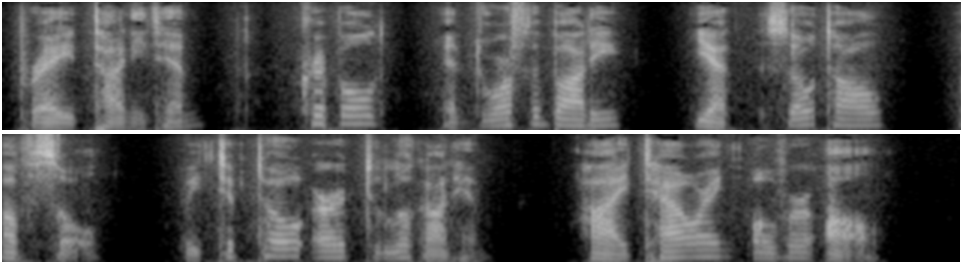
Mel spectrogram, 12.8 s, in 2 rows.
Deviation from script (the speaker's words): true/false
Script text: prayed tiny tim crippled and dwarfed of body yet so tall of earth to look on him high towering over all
true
